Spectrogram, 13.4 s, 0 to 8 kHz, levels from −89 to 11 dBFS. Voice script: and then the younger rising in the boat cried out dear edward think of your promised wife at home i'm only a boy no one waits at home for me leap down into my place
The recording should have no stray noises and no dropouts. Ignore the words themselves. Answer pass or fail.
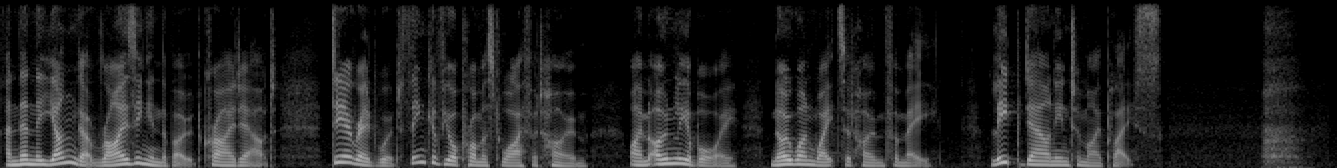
fail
